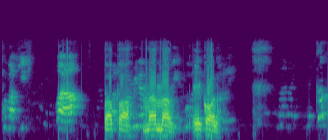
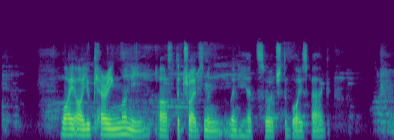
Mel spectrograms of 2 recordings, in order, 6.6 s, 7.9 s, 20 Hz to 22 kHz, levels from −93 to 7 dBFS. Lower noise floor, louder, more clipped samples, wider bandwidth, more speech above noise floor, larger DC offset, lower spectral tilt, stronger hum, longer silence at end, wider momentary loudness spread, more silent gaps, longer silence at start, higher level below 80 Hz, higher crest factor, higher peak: second, -54 dBFS vs -65 dBFS; first, -16 LUFS vs -20 LUFS; neither; about the same, 7.6 kHz vs 7.4 kHz; second, 38 dB vs 45 dB; neither; first, -5.5 dB/octave vs -4 dB/octave; neither; about the same, 0.05 s vs 0 s; first, 19 LU vs 13 LU; neither; second, 0.05 s vs 1.2 s; first, -52 dBFS vs -64 dBFS; about the same, 16 dB vs 20 dB; about the same, -2 dBFS vs -2 dBFS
